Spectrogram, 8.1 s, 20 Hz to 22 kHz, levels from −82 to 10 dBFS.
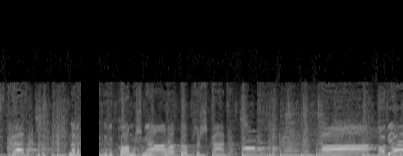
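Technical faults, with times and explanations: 1.62–1.99 s, playback stall: the player most likely ran short of buffered data or had its output thread held up, so nothing reached the output for about 370 ms. The sound cuts off abruptly in mid-flow and leaves a hard gap of silence rather than a fade, then resumes once the player recovers. Because the break lands inside continuous material instead of at a natural pause, it reads as a hiccup in delivery.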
